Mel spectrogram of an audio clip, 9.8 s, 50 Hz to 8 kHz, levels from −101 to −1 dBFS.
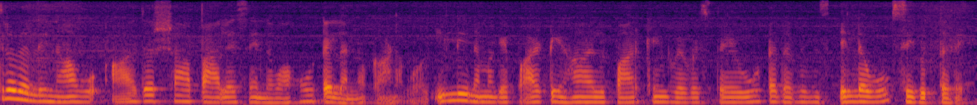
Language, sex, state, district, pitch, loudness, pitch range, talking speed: Kannada, female, Karnataka, Belgaum, 145 Hz, -36 LUFS, 140-155 Hz, 110 wpm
